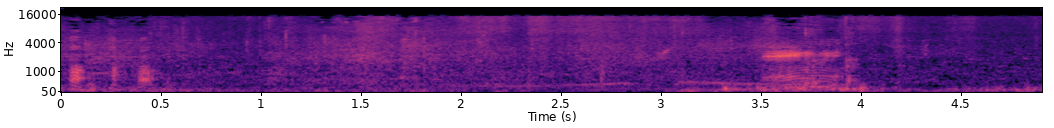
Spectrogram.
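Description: A goat gives a strained, wavering bleat while a person talks and exclaims nearby.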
